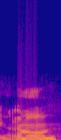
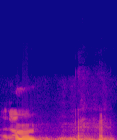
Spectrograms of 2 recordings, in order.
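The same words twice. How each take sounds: First: The name is said the Spanish way. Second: The name is said the Swiss way.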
